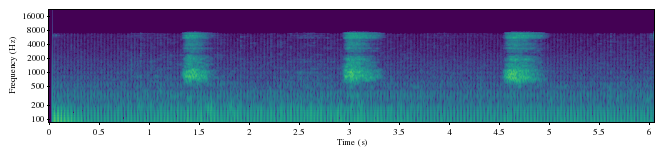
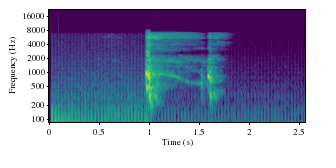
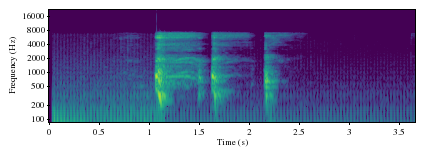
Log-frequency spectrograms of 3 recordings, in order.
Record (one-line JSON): {"exhalation_length": "6.1 s", "exhalation_amplitude": 11394, "exhalation_signal_mean_std_ratio": 0.61, "cough_length": "2.6 s", "cough_amplitude": 32768, "cough_signal_mean_std_ratio": 0.27, "three_cough_length": "3.7 s", "three_cough_amplitude": 32767, "three_cough_signal_mean_std_ratio": 0.26, "survey_phase": "beta (2021-08-13 to 2022-03-07)", "age": "45-64", "gender": "Female", "wearing_mask": "No", "symptom_cough_any": true, "symptom_runny_or_blocked_nose": true, "symptom_fatigue": true, "smoker_status": "Never smoked", "respiratory_condition_asthma": false, "respiratory_condition_other": false, "recruitment_source": "Test and Trace", "submission_delay": "-1 day", "covid_test_result": "Positive", "covid_test_method": "LFT"}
